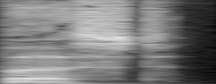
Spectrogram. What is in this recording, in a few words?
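"burst out", British English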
